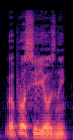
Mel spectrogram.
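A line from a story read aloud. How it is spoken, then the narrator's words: Calm. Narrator (Russian): сказал Каупервуд спокойно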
